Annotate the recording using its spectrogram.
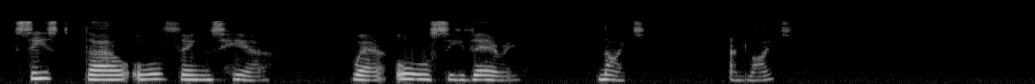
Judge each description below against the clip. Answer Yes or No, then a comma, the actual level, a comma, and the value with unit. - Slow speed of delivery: Yes, slow, 70 wpm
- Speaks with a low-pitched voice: No, high, 220 Hz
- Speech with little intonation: Yes, narrow, 2.2 semitones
